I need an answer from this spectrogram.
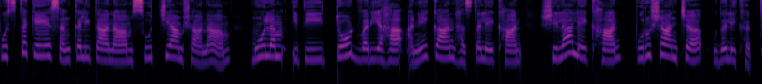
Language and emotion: Sanskrit, neutral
